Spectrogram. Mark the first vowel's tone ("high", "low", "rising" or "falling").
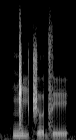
falling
